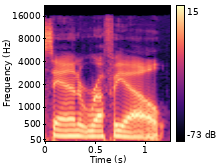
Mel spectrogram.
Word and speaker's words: San Rafael: My family used to live in the city of San Rafael, pronounced San Rafael. San Rafael. Okay, I got it.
